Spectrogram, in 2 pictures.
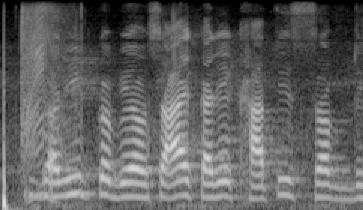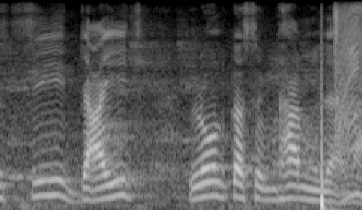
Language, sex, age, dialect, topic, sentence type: Bhojpuri, female, 25-30, Western, banking, statement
